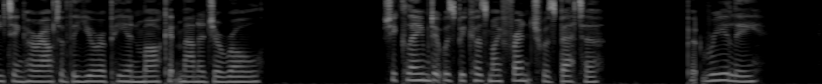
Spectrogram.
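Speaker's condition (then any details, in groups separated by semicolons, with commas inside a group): No condition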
